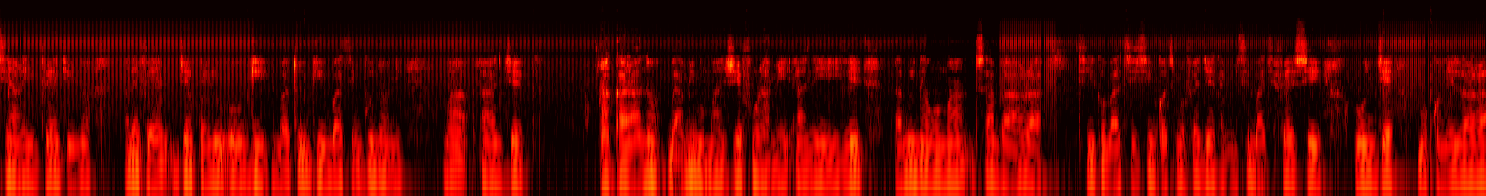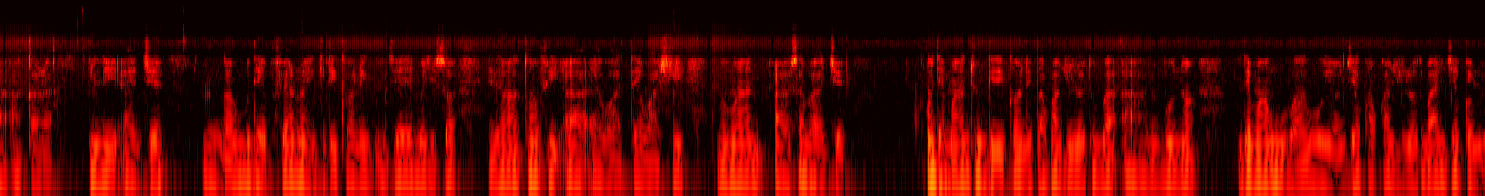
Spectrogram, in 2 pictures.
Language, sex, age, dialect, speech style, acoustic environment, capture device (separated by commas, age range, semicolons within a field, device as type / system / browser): Yoruba, male, 18-24, Nigeria - Lagos Yoruba, relaxed, silence, desktop / Linux / Chrome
